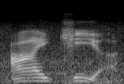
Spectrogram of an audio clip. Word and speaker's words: IKEA: sklep to jeszcze raz ta firma po angielsku się wymawia i kija Ikea druga firma oczywiście jest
